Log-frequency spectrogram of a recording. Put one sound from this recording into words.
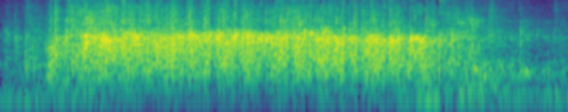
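An audience applauds, then the clapping dies away.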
